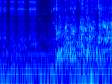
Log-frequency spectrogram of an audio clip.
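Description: Tap water starts gushing into a basin for a three-month-old puppy's first bath, a sudden bright splashing rush that follows a quieter hiss and continues steadily at close range.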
